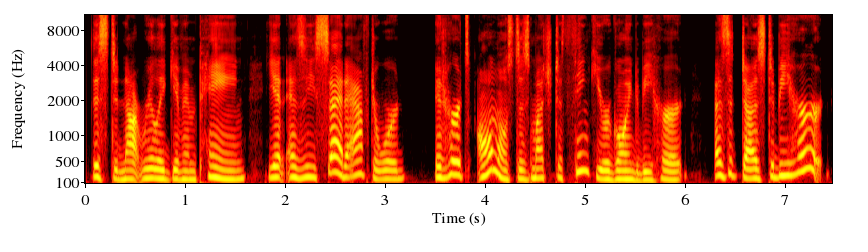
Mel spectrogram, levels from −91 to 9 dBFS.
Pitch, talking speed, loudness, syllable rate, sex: 195 Hz, 250 wpm, -19 LUFS, 5.6 syllables/s, female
